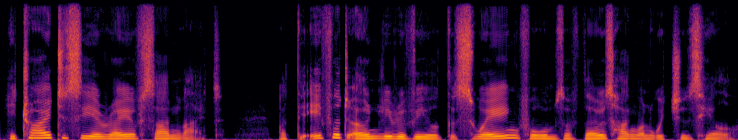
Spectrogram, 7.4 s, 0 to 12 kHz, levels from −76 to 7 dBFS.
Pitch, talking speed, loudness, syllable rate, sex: 160 Hz, 180 wpm, -17 LUFS, 4.3 syllables/s, female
